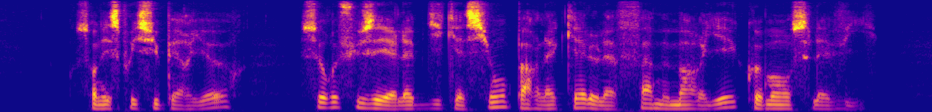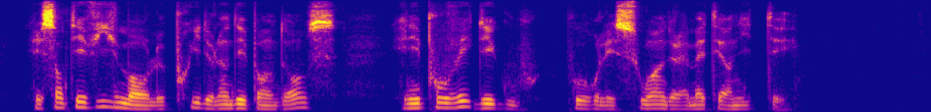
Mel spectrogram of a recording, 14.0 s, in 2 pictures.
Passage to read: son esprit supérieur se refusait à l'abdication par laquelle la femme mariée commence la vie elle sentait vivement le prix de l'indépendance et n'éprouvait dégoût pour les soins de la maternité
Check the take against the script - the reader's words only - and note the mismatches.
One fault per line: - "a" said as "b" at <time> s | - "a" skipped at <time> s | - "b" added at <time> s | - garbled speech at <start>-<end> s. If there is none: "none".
none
